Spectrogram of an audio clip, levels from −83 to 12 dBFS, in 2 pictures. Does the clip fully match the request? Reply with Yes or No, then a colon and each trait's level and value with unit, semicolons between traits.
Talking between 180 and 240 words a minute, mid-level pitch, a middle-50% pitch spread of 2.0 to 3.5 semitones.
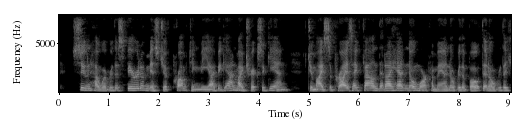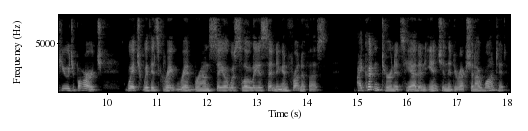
Yes: average, 195 wpm; medium, 160 Hz; average, 3.1 semitones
